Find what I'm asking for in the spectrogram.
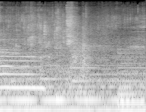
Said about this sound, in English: I have to add a cover with filtered water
